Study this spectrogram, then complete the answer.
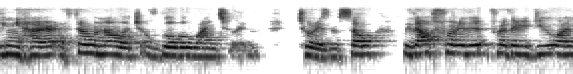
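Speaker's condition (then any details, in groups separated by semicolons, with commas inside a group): No condition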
